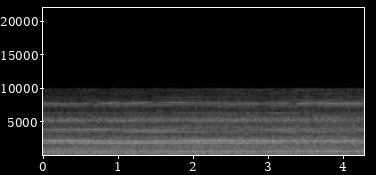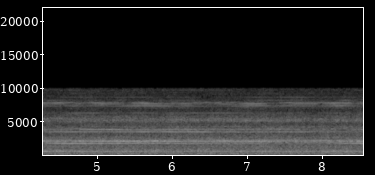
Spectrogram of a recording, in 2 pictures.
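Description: A 200 horsepower electric motor drives a cooling tower pump at the USPS Brooklyn mail processing and distribution center, giving a loud, constant industrial drone with a steady high whine that holds without a break throughout.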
